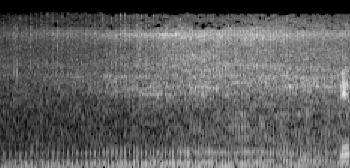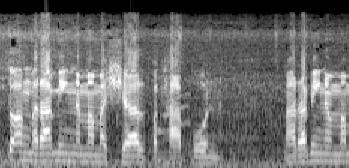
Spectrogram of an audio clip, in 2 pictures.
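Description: A motor scooter rides close by with a buzzing engine.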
